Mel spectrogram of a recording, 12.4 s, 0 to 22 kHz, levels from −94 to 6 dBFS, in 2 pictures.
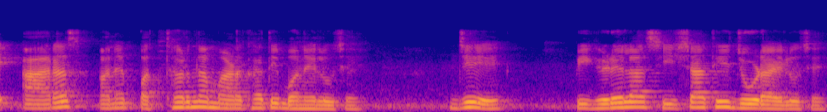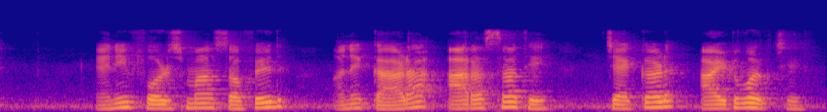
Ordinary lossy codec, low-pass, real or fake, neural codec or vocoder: none; 7.2 kHz; real; none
